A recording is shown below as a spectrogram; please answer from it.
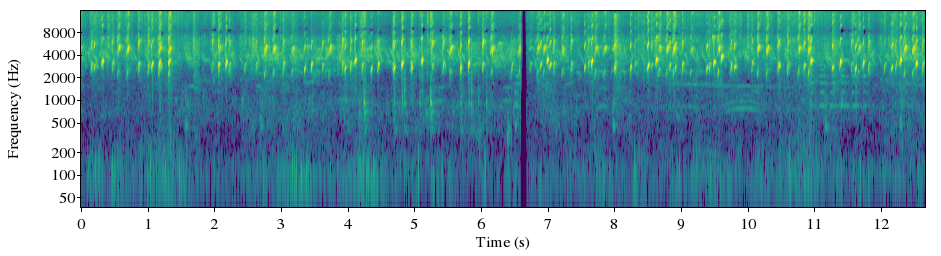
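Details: European goldfinch mating calls used to stimulate males to sing and come out of moult: continuous rapid twittering of bright, high chirps and liquid notes, with faint low thumps beneath.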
